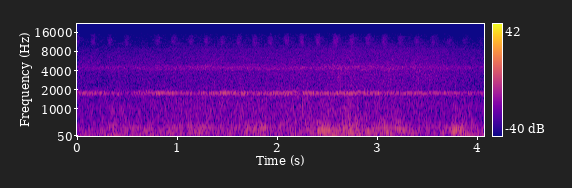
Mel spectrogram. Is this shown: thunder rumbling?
yes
